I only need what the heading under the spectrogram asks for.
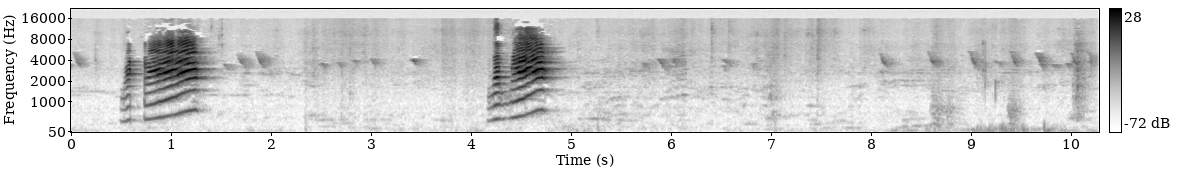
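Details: Talking pahadi parrot that says "mummy": two harsh, rich harmonic squawks roughly three seconds apart, then near silence, with faint low rustling toward the end.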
